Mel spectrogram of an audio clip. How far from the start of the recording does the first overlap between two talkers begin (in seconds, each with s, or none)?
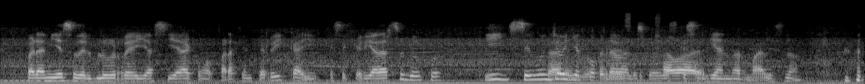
5.5 s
